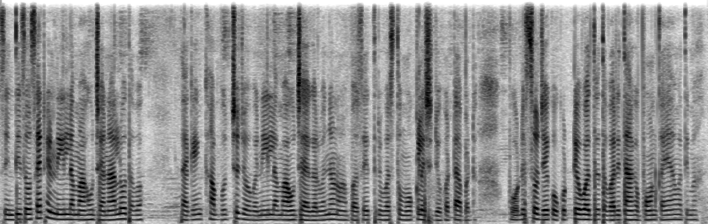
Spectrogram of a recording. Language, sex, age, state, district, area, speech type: Sindhi, female, 30-45, Gujarat, Junagadh, rural, spontaneous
